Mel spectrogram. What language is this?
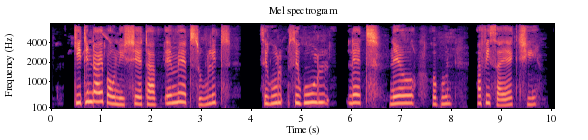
Kalenjin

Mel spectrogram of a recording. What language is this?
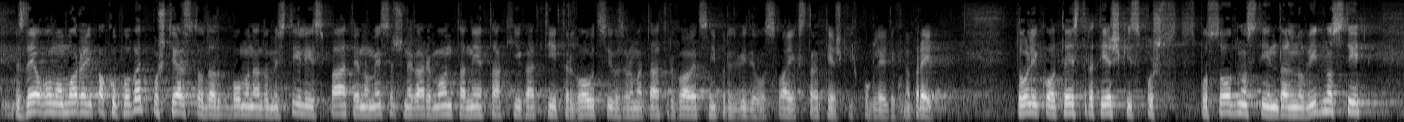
Slovenian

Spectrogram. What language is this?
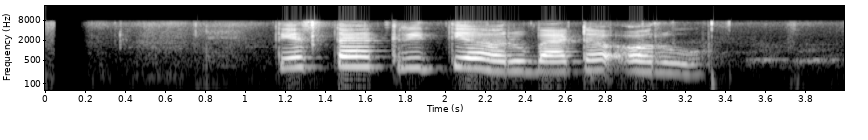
Nepali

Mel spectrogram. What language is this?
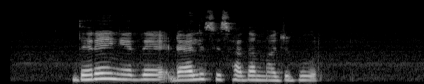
Divehi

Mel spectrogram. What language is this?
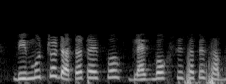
Assamese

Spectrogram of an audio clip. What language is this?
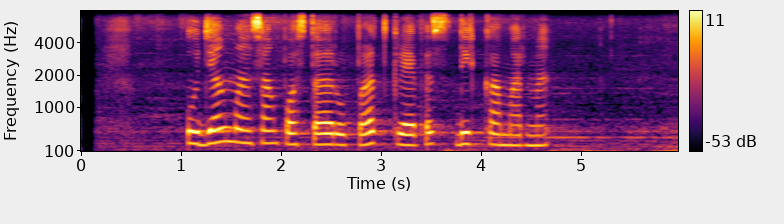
Sundanese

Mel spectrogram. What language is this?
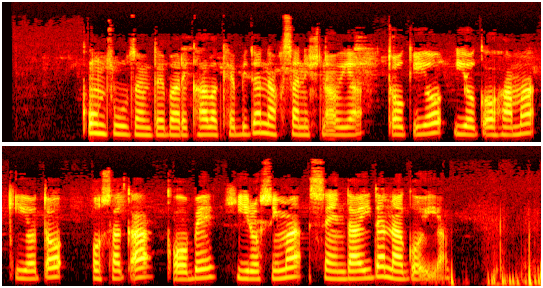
Georgian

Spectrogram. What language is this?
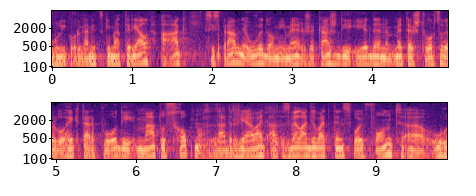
Slovak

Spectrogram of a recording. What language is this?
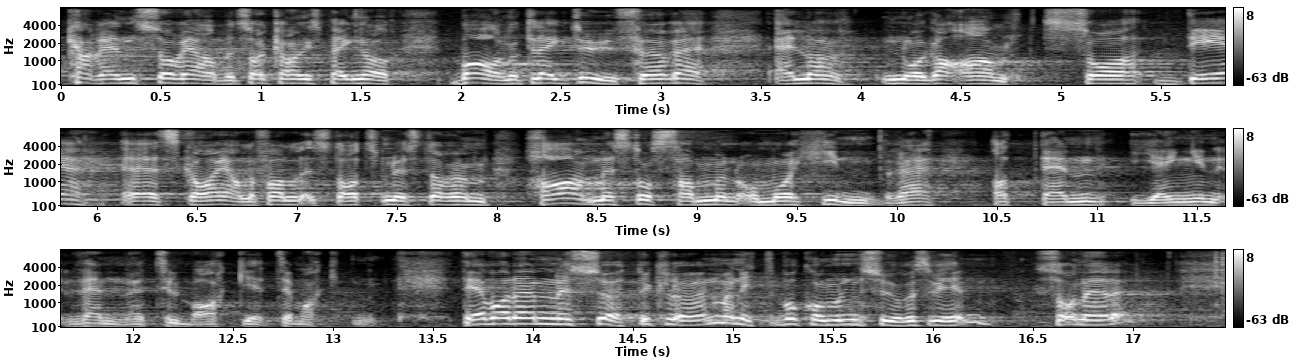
Norwegian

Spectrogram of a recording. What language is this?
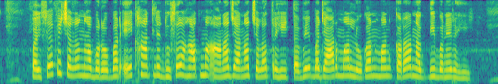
Chhattisgarhi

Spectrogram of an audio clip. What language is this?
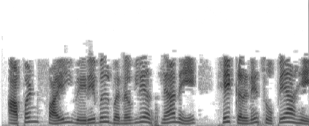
Marathi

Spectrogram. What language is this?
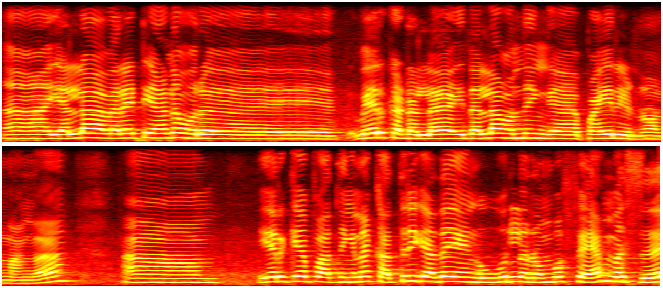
Tamil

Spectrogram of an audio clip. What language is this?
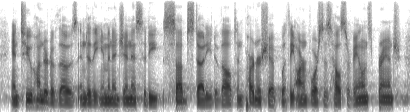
English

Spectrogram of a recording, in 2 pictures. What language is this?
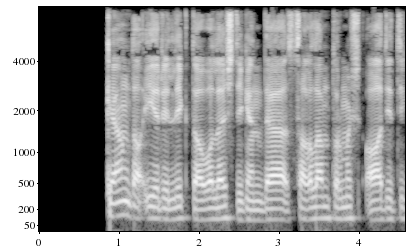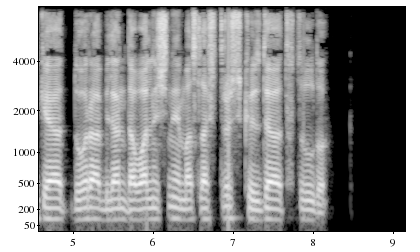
Uyghur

